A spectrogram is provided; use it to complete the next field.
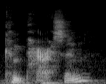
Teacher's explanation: the second syllable is stressed the second syllable is much bigger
